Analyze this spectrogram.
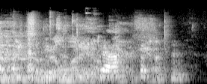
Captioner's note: audience laughing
